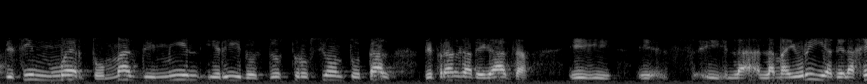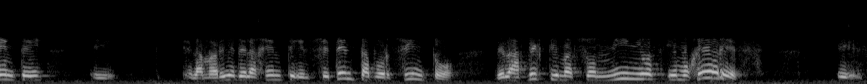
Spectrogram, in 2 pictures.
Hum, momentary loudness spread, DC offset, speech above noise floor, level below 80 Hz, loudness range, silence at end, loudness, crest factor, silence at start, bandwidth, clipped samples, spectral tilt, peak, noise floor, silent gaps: none; 11 LU; under 0.1%; 33 dB; -62 dBFS; 2 LU; 0.05 s; -27 LUFS; 16 dB; 0 s; over 20 kHz; under 0.1%; -6.5 dB/octave; -12 dBFS; -59 dBFS; none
